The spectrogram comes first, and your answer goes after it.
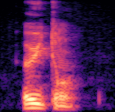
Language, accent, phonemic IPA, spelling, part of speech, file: French, France, /œj.tɔ̃/, œilleton, noun, LL-Q150 (fra)-œilleton.wav
- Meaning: 1. eyepiece 2. peephole 3. sight (of a firearm) 4. offset, offshoot, sucker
